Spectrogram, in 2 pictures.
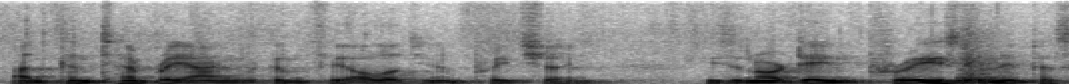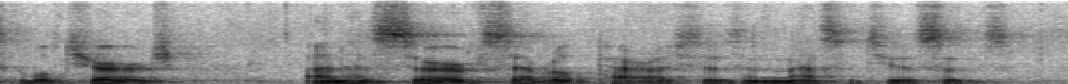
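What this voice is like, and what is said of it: Irish accent. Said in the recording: “I will now put my Irish accent to sleep for a while and give you a break.”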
